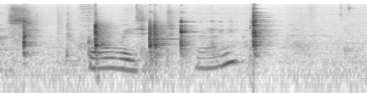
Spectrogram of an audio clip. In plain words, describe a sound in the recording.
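A glass clinks against a ceramic plate.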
